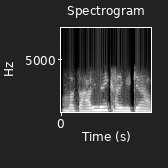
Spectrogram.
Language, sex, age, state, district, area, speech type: Hindi, female, 30-45, Uttar Pradesh, Ghazipur, rural, conversation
